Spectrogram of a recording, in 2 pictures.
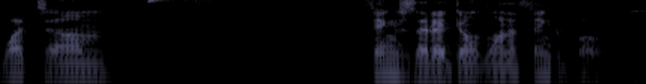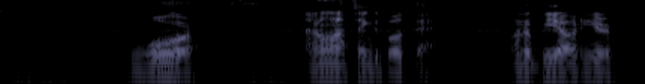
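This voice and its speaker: A man speaks at a moderate pace with a medium pitch and fairly even intonation. He leaves long, frequent pauses. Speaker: vlogger. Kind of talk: casual solo monologue while hiking. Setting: outdoors in the woods. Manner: monotone.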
